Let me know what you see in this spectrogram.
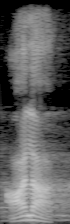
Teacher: کھڑا زبر قائم مقام الف مدہ کہ اس کو ایک الف کے برابر کھینچ کے پڑھیں گے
